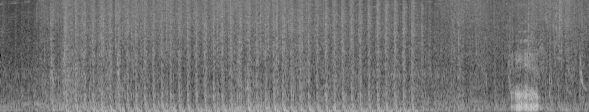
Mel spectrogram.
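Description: Automated turret in a player-versus-environment shooter game fires a rapid, sustained burst of gunfire for several seconds, dense and loud, before stopping, followed by a brief game voice line.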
